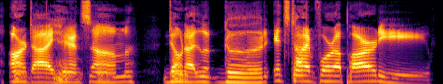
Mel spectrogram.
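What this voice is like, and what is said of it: Silly put-on character voice. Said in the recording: “I do that stupid voice,”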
